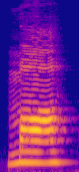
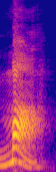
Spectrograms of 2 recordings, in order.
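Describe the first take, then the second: First: The pitch stays high and level. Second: The pitch falls sharply from high to low. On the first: "which is the high tone" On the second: "which is from high to low"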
